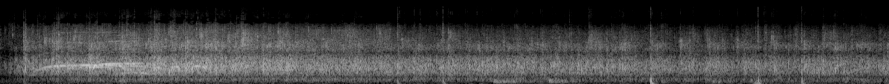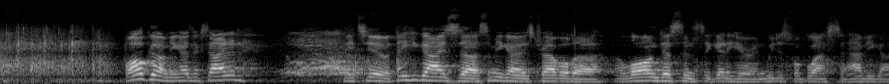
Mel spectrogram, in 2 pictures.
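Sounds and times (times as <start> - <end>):
conference crowd applauding to welcome a speaker to the stage: 0.0 - 10.2
speech: 10.2 - 11.5, 12.3 - 17.7.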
